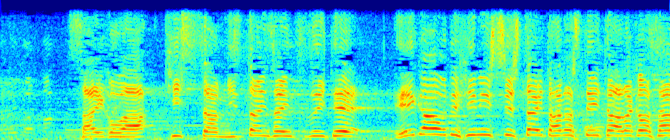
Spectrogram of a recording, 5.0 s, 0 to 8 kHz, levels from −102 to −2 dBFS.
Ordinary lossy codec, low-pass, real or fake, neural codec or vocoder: none; 7.2 kHz; real; none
